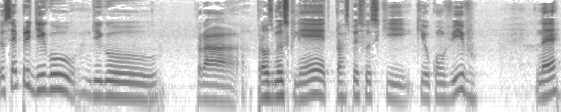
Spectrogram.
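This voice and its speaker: A man at medium pitch with a dark, mellow tone, ordinary pitch variation and a very slow pace. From Brazilian Northeast, Paraíba interior. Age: 20s. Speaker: barber and entrepreneur. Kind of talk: casual interview chat.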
